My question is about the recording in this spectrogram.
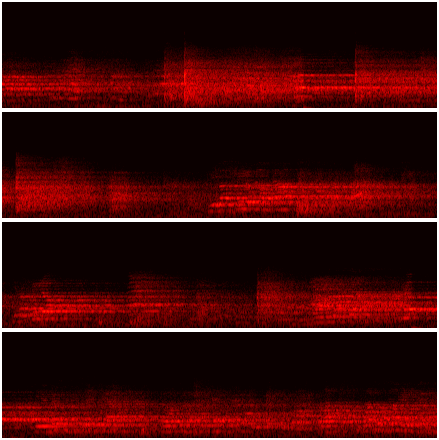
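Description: Indistinct voices echoing around a large sports hall, some drawn out like calls, with a few sharp thuds; the loudest thud comes about three seconds in.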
